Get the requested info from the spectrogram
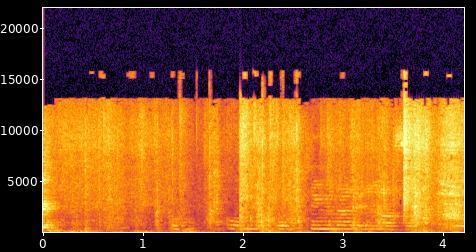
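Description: A baby or toddler babbling and fussing in wavering, drawn-out sounds, with the rustle of a woven plastic shopping bag as groceries are taken out of it.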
